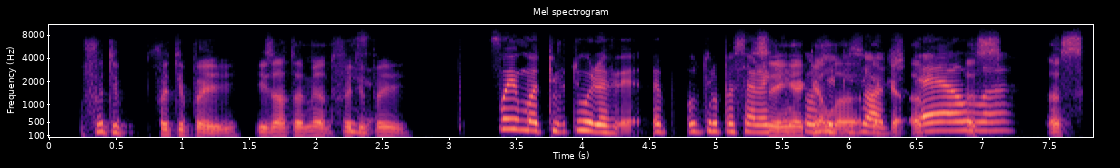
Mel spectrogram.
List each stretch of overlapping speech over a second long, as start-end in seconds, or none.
5.2-7.3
